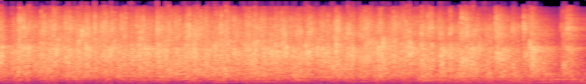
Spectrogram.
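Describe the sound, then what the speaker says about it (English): Audience applause at a community meeting on burglaries in Millbrae, a loud, dense crowd clapping that holds steady for several seconds before tapering slightly at the end. "we should give a applaud to these fine men and women"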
